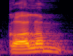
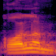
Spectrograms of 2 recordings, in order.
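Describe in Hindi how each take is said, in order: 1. पहला स्वर सादा 'ah' जैसा है। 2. पहला स्वर गोल होंठों वाला 'aw' जैसा है। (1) "वो लिखी जाने वाली ज़बान है" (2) "बोला जाएगा कॉलम क्योंकि वो अंग्रेज़ी का"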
